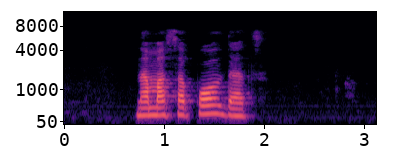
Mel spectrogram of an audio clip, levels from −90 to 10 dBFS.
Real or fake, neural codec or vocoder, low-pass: real; none; 7.2 kHz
